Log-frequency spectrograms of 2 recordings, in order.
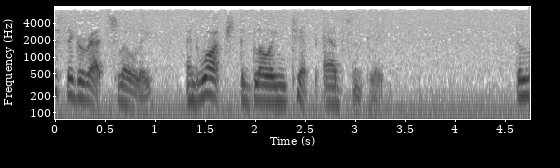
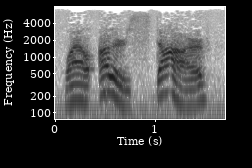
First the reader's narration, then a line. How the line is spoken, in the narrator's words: roared Fran suddenly with a mighty blow of his fist upon the arm of his chair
